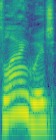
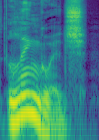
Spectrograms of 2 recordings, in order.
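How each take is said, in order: First: Said in the usual way. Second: "linguage" with an i in the first syllable; Italian-influenced mispronunciation. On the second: Shown as a demonstration. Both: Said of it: "pronounce language as linguage".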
